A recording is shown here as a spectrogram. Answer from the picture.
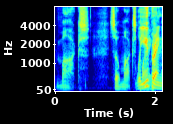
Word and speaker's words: Max: Planck or I think he actually pronounced it mocks so MUX well you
